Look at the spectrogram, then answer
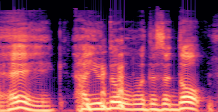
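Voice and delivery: put-on Newark-style North Jersey accent. Asked to do the accent, retelling how a guy acted last night: Gambit's Newark accent. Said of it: "Do the accent".

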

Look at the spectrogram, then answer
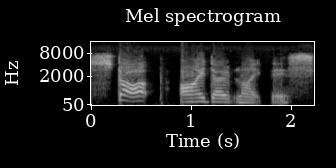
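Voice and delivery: mock assertive, firm and direct. Speaker retells turning round to tell someone poking them to stop, slightly louder tone. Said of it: "in a slightly louder tone".

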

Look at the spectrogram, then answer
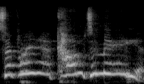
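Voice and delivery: very high, straining, drawn-out calling scream. Being dragged away in the game, screaming to compel a best friend. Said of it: "So I'm going to try to scream".

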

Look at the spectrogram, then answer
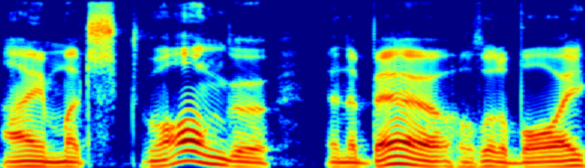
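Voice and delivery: big, deep, loud booming storybook voice. Reading a story aloud, the giant answers the boy: deep voice. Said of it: "The deep voice".

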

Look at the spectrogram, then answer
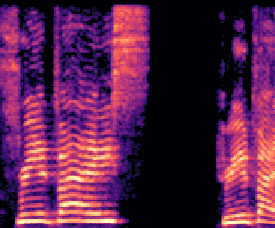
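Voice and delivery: very high, calling-out street yell. Recounting standing in front of a newsstand, retelling a yell. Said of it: "I yelled".

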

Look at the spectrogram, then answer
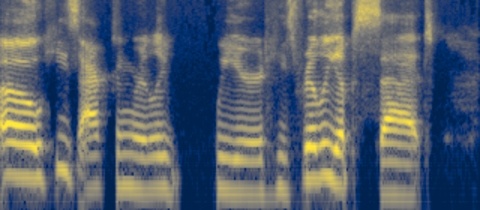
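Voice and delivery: ordinary delivery

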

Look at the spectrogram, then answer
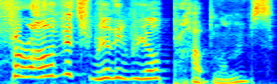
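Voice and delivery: very high, pitched-way-up put-on voice. Quoting a line about the United States, Matthew Yglesias impression. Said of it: "let me do my Maddie Y voice right".

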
